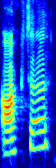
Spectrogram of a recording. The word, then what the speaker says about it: Okta: currently a senior developer Advocate and is it pronounced OCTA it is pronounced yeah all right so at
